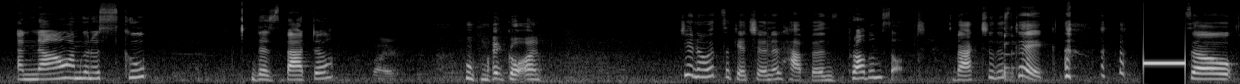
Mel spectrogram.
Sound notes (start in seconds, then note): 10.5 laughs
